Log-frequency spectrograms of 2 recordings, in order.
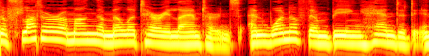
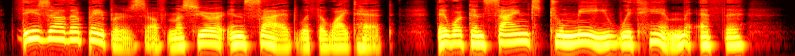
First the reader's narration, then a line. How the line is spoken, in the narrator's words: He dropped his voice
